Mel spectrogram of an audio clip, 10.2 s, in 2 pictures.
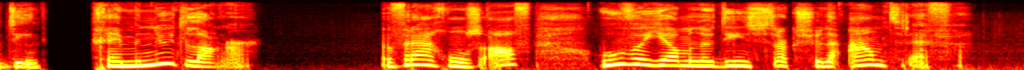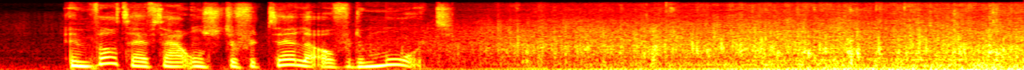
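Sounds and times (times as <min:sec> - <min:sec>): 
speech: 0:00.0 - 0:08.0
heavy rain turning into a cloudburst: 0:07.3 - 0:10.2.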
